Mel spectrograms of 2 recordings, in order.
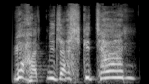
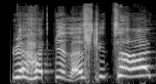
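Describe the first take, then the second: First: High, pained wail of the wounded; wimmernd. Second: Very high, louder agonised whimper; wimmernd. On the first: (hoch und gequält klagend) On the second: (sehr hoch und laut wimmernd) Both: A narrator's reading. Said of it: "wimmerte Quillipi".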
